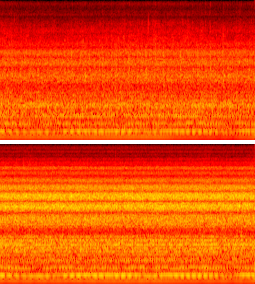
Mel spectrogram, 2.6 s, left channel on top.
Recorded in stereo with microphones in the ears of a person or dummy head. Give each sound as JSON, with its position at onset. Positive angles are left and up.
{"t": 0.0, "sound": "a drone", "side_deg": -45}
